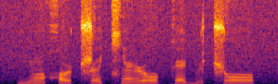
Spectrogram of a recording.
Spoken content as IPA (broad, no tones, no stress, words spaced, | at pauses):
jũχoʈ͡ʂə t͡ɕɛ̃ɭo kɛbʲəʈ͡ʂo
